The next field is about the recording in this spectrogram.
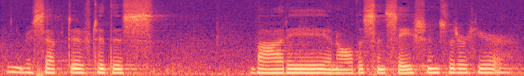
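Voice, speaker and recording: A woman leads a guided meditation in a soft-edged, mellow voice that stays very level. She speaks gently and takes her time, leaving space between short phrases. The sound is reverberant, like a large hall, with a faint rumbling noise behind her. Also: level tone, unhurried. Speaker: meditation teacher.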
